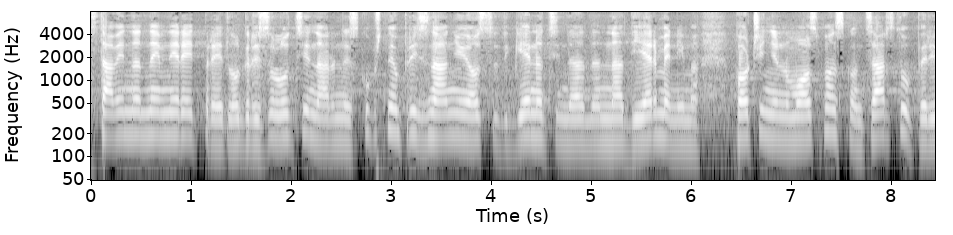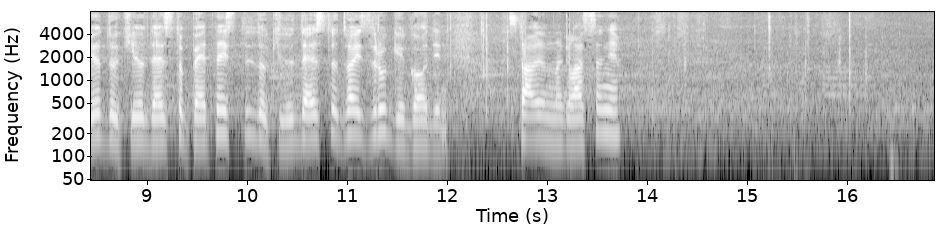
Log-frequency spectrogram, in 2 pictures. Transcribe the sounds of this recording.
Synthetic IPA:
st̪aʋimnad̪ne̞ːʋniɾeːd̪̚pɾeːd̪lˠo̞ɡɾezo̞luːt̪sije̞naːɾod̪ne̞skupʃt̪ineupɾiznaːɲuio̞sud̪iɡeno̞t̪sid̪anad̪jeɾmenimapo̞t͡ʂiɲe̞no̞mo̞smansko̞mt̪saːɾst̪ʋuupe̞ɾio̞d̪uxiʎad̪ud̪eest̪o̞pet̪naest̪ed̪oxiʎad̪ud̪eest̪od̪ʋaːesd̪ɾuɡe̞ɡo̞d̪inest̪aʋimnaɡlˠasaɲe

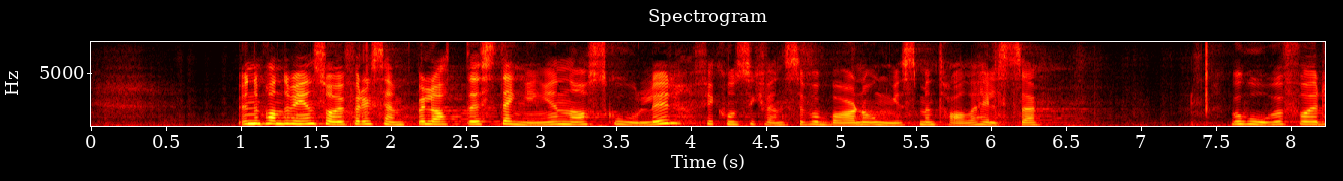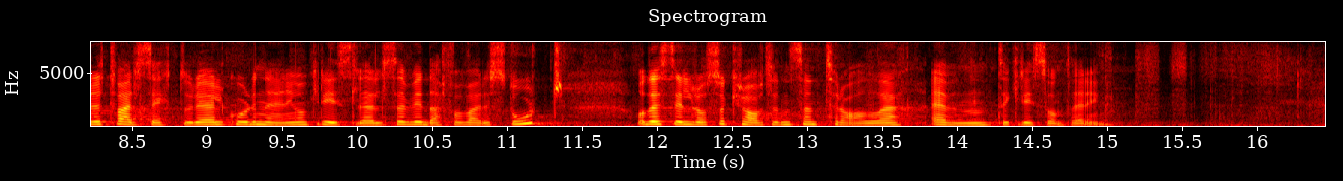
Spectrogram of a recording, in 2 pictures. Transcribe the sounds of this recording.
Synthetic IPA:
ʔʉnːəɾpʰɑnd̪əɛmiːənsoːʋɪfɔɾɛksɛmpəlɑt̪st̪ɛŋːɪŋənɑʋskuːləɾfɪkʰːʊnsəkʰʋɛnsəfɔɾbɑːɳɔʊŋːəsmɛnt̪ʰɑːləɦɛlsə | bəɦuːʋəfɔɾt̪ʰʋæɾsɛkt̪ʊɾɪɛlkʰʊʊɖɪneːɾɪŋɔkʰɾiːsəleːd̪l̩səʋɪld̪æɾfɔɾʋæːɾəst̪uːʈʔɔd̪ɛst̪ɪlːəɾɔsɔkʰɾɑːʋt̪ʰɪld̪ɛnsɛnt̪ʰɾɑ̰ːləʔɛʋnn̩t̪ʰɪlkʰɾiːsəhɑnt̪ʰḛːɾɪ̰ŋ

